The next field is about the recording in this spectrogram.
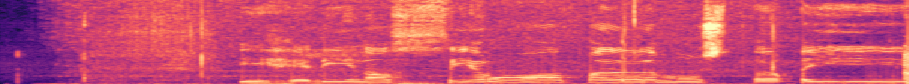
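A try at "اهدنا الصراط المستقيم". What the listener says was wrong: Oke, pertama Bunda jangan ih, tapi jangan ditarik lagi, tapi lempar. Alirkan nafasnya. Nafas dan suaranya semangat. Slod. Slod itu huruf yang tebal atau huruf yang tipis? Tebal.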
